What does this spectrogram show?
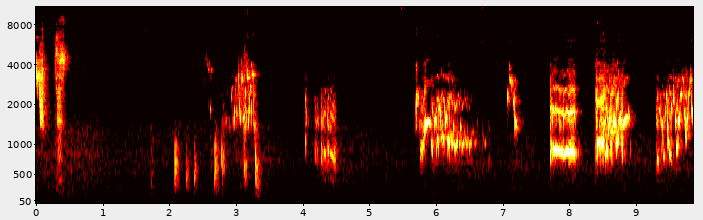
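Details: Male budgerigar singing, used for teaching birds to sing; scattered clicks and brief squeaks give way to louder buzzy, grating chatter phrases in the second half.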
